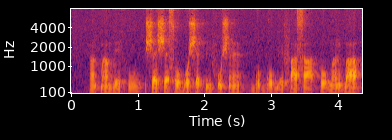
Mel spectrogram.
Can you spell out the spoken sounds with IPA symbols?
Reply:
ã˨ k͡p ã˨˦ b e˧ h u˨ | ʃ ɛ˧ ʃ ɛ˨ s o˨˦ b o˦ ʃ ɛ˦˨ k͡p i˧ f u˧ ʃ ɛ̃˧ | ɡ͡b o˧ ɡ͡b o˨ b e˨˦ f a˧ s a˧ | o˨ b ã˨˦ ɡ͡b a˧

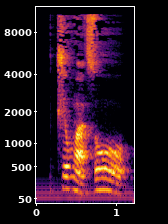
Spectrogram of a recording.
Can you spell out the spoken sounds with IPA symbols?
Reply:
t͡ʃ ə˦ v ã˨ s oː˦˨

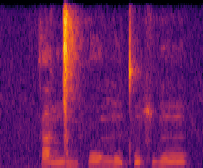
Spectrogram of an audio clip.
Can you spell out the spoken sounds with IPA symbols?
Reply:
k a˨ ŋ͡ǀ i˧ f oː˦ ŋ ũ˨ tʼ ũ˧ ɬ v õ˦

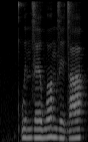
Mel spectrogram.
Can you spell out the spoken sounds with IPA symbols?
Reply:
kʷʼ e n z ɛ w ʌ n z e d a

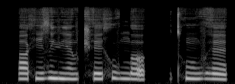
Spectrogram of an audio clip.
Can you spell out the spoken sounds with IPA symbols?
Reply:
a x i z ĩ vʲ ɛ̃ː v t͡ʃʰ e x u v ŋ ʌ | tʰ ũː v ɦ ɛ

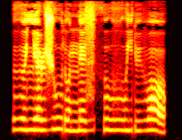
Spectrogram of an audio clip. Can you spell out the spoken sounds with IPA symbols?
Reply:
ð ɵ lʲ a ɭ ʒ u ɾ o n ɛ z θ u ɣ u j ɾ y β ɔ

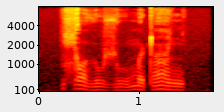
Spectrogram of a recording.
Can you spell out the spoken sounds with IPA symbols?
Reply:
ɕ ɔ˥˨ ð u˧˩ ʒ u˨˩˦ m ə˧˩ ʈ ã˥˨ ɲ

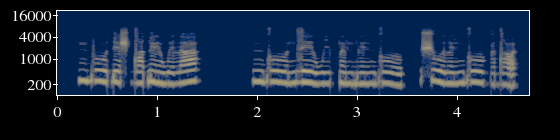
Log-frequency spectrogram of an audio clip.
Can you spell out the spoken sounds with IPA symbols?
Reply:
m b ʊː ɗ e ʃ dˤ ɛ ɗ ẽ w ɪ l a | ŋ ɡ ʊː n z e w i p ɛ̃ m b ẽ ŋ ɡ ʊ | ʃ ʊː l ẽ ŋ ɡ ʊː ɡ ɪ dˤ e

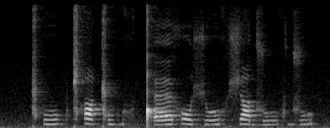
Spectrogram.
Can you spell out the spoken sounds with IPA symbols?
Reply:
ǁʰ ʊː p ǁʰ ɑ ǁ u ɡ ʊ x ǃʼ æ x ɔ ʃ ʊː x ʃ ɑ d͡z uː x d͡z u

